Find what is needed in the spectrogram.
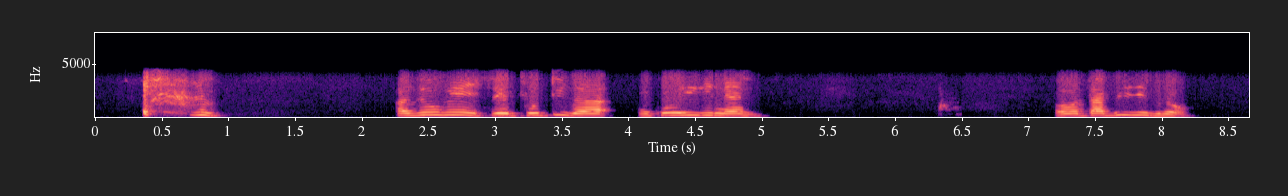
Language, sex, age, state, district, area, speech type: Manipuri, female, 45-60, Manipur, Imphal East, rural, conversation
